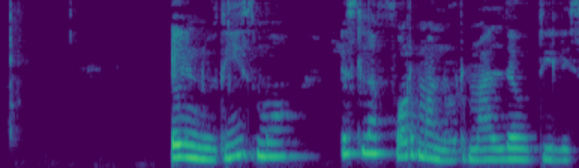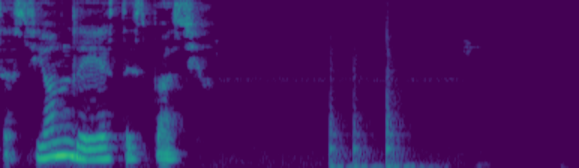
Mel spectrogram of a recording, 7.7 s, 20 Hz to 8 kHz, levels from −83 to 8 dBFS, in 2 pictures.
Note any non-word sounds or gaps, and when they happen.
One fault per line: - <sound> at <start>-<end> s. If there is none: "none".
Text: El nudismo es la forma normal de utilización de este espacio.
- thud at 6.0-6.9 s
